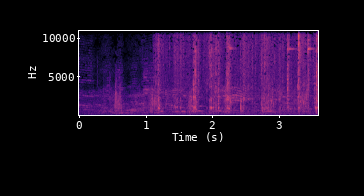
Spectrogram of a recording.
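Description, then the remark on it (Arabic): A donkey carrying a boy on its back, led by a man holding its bridle along a road, walks at a steady pace; its hooves clip-clop in a run of sharp knocks over a low, rumbling background. “أحبة الصغار، لم يمض وقت كبير حتى لقي جحا وابنه امرأة كانت تنظر إلى جحا وهو يمسك بلجام الحمار الذي يحمل الابن فوق ظهره.”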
